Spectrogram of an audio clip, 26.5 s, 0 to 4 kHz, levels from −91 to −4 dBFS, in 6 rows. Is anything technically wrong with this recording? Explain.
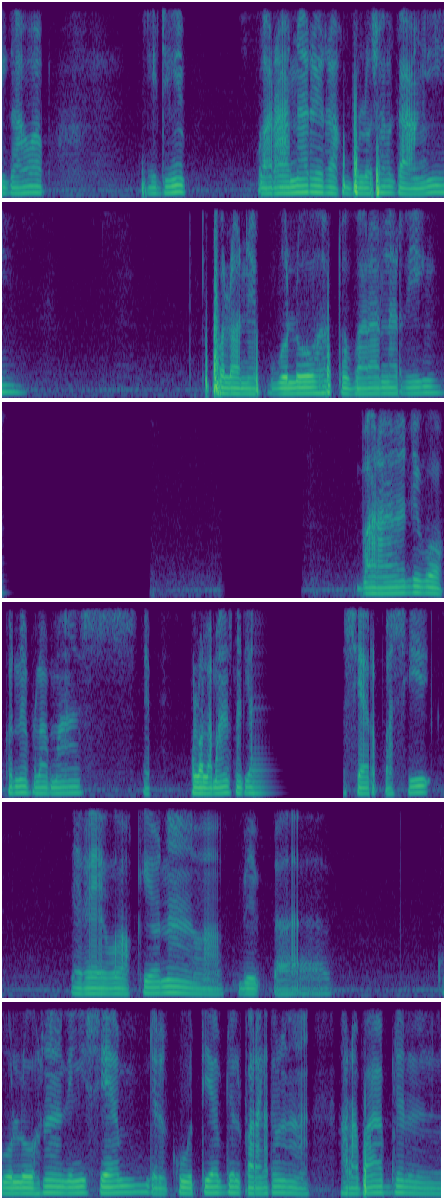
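Yes. This speech clip, carried over a call path whose narrowband coding leaves nothing above 4 kHz, has two call audio freezes, a long network dropout and two jitter buffer speed-ups.

A call audio freeze runs from 8.85 to 10.33 s and another from 15.77 to 16.69 s. These gaps were likely caused by packets being held up until the jitter buffer emptied. In each, the last sound fades into a short buzz and then silence, about 1.4 s of it in the first and about 0.6 s in the second. The speech then resumes where it stopped, nothing lost, just delayed. A spectrogram shows a brief smeared tail, then a blank band.

A long network dropout runs from 11.03 to 11.85 s, likely from audio that never arrived. A fading buzz gives way to near-silence, and about 0.8 s of speech is gone, so the waveform jumps ahead when it returns.

A jitter buffer speed-up runs from 14.56 to 15.76 s at about 189% speed, and another follows "del koti ap del" from 24.50 to 26.48 s at about 155%. 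In each, roughly a second of pitch-period slices was cut to shed backlog, so the speech sounds hurried while the pitch holds. A spectrogram shows compressed syllables with unchanged harmonic spacing.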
